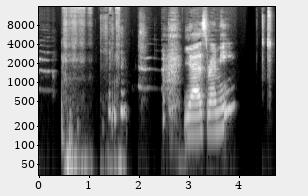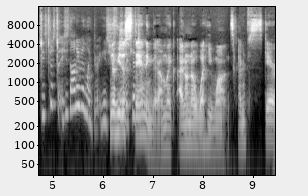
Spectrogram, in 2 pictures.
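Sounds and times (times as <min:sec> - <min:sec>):
cat meowing: 0:00.0 - 0:00.4, 0:02.0 - 0:02.6
speech: 0:00.4 - 0:04.0, 0:04.6 - 0:09.4.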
